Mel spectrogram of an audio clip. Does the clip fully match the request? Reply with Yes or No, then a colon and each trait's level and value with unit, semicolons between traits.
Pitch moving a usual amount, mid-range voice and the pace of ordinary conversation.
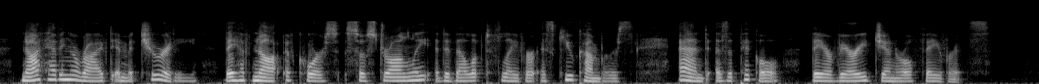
Yes: average, 3.1 semitones; medium, 165 Hz; average, 150 wpm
